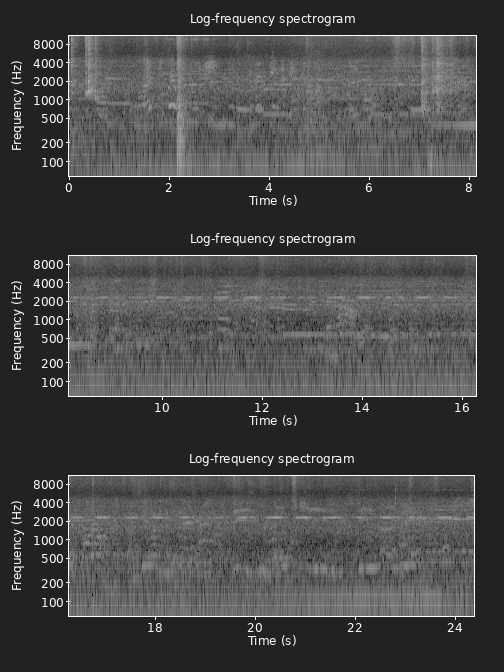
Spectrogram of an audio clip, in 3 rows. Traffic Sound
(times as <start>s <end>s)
0.0s 9.0s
